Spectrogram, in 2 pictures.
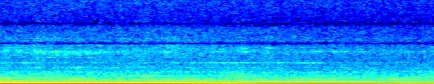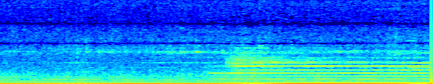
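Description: Metal singing bowls ringing in a deep, sustained hum that wobbles slowly as the tones beat against each other. About five seconds in, another bowl is struck, adding brighter, higher ringing overtones above the hum.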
